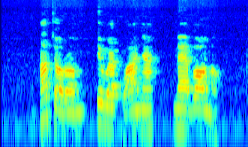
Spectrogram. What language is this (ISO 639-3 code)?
ibo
